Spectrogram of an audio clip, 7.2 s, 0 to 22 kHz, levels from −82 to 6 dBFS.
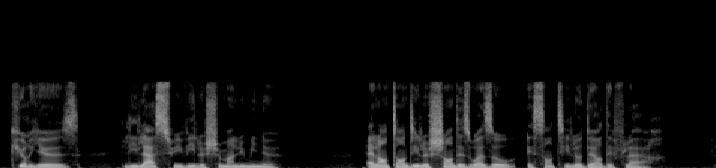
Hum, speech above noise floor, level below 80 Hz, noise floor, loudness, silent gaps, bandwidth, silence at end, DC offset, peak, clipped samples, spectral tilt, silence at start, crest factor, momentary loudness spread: none; 49 dB; -54 dBFS; -73 dBFS; -24 LUFS; none; 12 kHz; 0.6 s; under 0.1%; -8 dBFS; under 0.1%; -5 dB/octave; 0.1 s; 16 dB; 12 LU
